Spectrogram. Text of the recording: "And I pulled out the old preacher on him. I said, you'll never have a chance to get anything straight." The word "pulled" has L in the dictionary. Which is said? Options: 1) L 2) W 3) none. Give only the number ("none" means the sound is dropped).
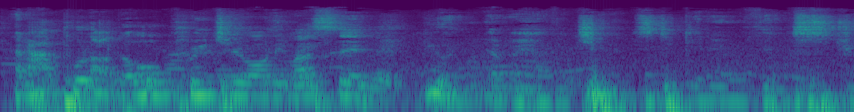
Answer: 3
